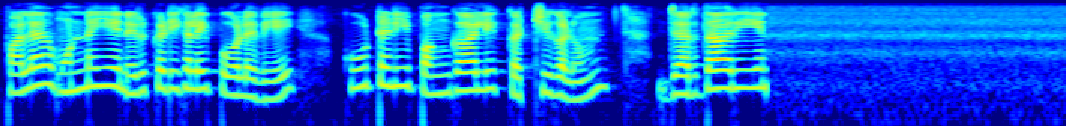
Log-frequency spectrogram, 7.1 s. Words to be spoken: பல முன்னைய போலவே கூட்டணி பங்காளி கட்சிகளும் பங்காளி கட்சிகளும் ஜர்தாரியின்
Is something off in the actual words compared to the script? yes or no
yes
